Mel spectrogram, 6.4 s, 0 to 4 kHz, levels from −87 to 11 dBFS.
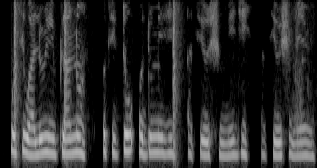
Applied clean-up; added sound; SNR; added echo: none; Clapping; 11 dB; none.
